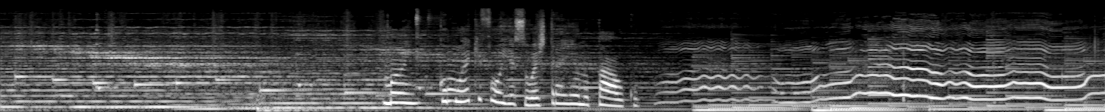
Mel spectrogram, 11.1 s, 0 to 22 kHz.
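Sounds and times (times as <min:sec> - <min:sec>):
low sustained accompaniment: 0:00.0 - 0:07.1
woman singing wordless melody: 0:03.8 - 0:11.0.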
